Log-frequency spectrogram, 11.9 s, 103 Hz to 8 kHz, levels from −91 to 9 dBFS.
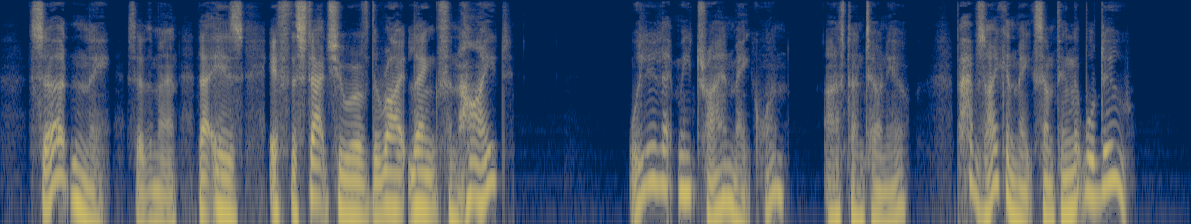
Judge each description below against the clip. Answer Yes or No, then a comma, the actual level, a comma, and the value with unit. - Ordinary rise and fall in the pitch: No, wide, 7.7 semitones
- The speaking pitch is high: No, low, 130 Hz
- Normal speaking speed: Yes, average, 185 wpm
